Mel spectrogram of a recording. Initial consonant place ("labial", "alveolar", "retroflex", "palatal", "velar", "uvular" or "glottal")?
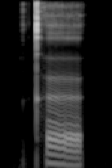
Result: velar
